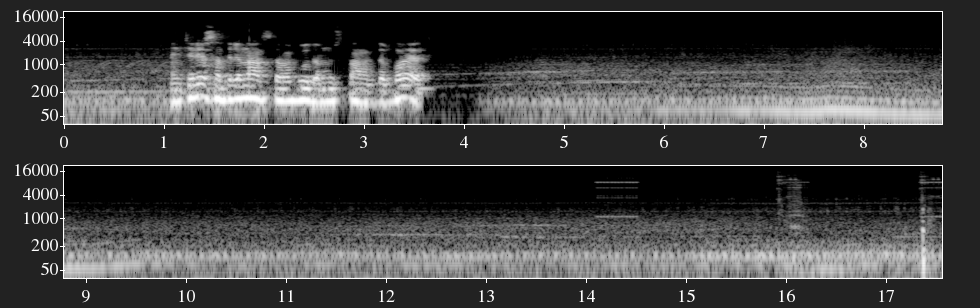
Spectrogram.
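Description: A car engine idles with a low rumble.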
